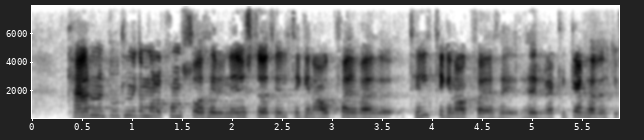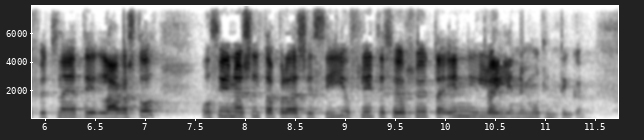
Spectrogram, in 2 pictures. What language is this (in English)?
Icelandic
